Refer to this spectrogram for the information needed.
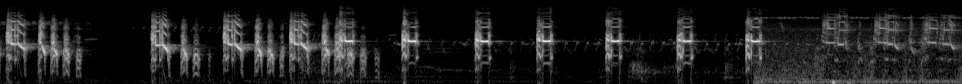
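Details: Shrill, rhythmic calling of a female and male grey francolin: bursts of fast high notes, then evenly spaced piercing single notes about every half second, ending under a faint steady hum and rustling.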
